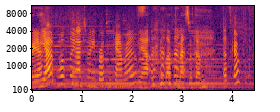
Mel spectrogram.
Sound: laughing

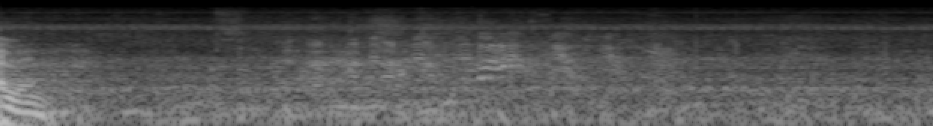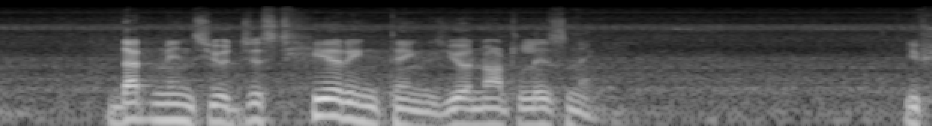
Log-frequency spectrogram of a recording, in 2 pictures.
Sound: laughter

